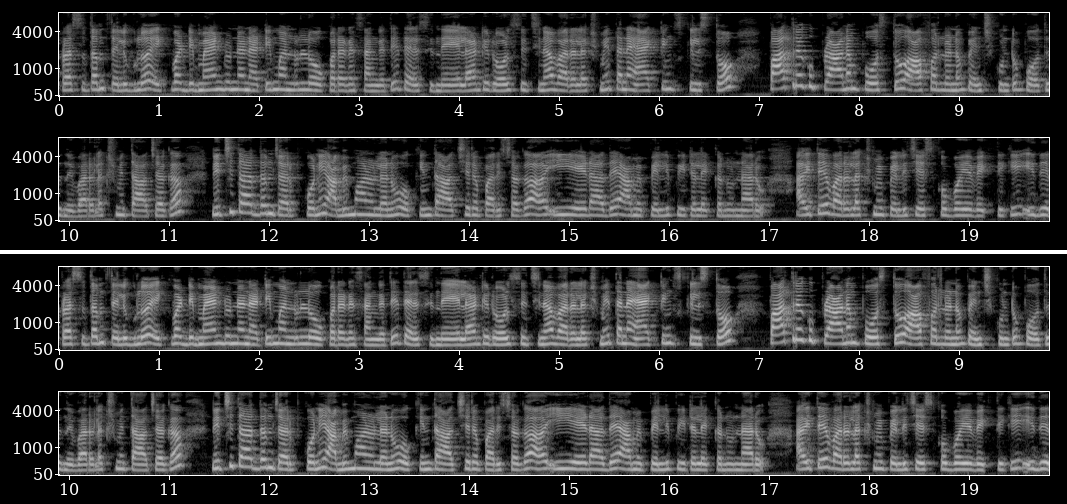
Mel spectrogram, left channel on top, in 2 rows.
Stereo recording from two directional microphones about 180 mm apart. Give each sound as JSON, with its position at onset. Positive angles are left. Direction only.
{"t": 0.0, "sound": "speech", "side_deg": -10}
